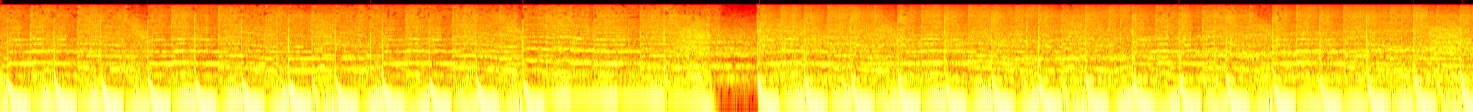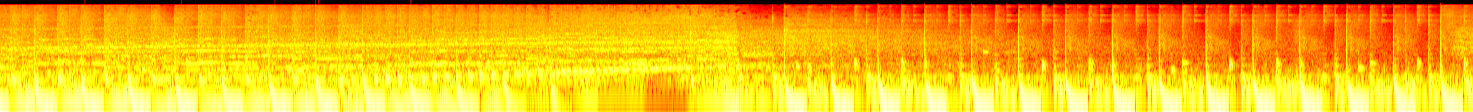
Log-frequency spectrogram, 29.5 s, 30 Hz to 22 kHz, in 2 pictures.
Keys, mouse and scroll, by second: 1.0-2.3 drag, 3.0 click, 4.4 click, 5.8 Delete, 7.3 ctrl+y, 8.2 click, 9.8 click, 10.5 click, 11.4 click, 12.6 click, 14.0 click, 15.0 click, 15.8 click, 17.1 Delete, 21.4 click, 22.2 Delete, 23.6 click, 24.7 click, 26.2-27.5 drag.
